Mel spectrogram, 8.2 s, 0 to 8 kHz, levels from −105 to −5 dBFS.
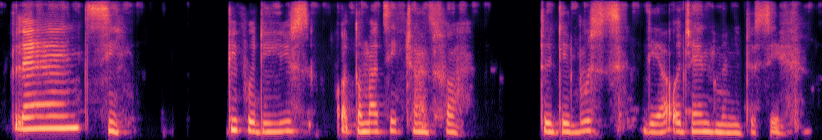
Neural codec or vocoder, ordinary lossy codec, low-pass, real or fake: codec, 16 kHz, 4 kbps, X-Codec, HuBERT features, trained on general audio; none; none; fake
